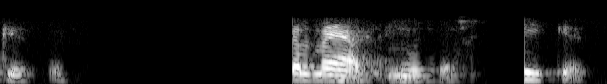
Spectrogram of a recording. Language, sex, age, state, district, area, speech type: Hindi, female, 30-45, Madhya Pradesh, Bhopal, rural, conversation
